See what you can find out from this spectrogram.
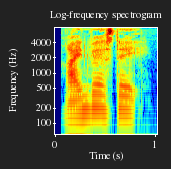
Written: regnvejrsdag

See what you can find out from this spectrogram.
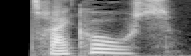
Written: trækors

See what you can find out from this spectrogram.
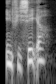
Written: inficere

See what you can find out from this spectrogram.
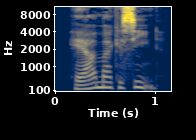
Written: herremagasin

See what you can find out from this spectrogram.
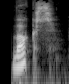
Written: voks

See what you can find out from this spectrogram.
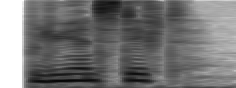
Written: blyantsstift

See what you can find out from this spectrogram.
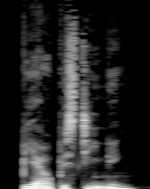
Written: bjergbestigning

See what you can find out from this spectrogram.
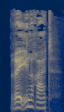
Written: regelret

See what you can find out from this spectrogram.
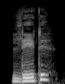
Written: lette

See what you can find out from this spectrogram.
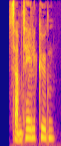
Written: samtalekøkken

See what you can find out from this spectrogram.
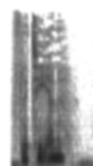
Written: flatterende

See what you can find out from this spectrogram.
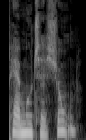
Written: permutation

